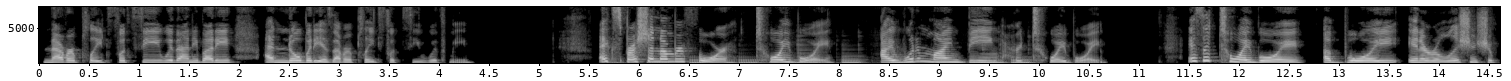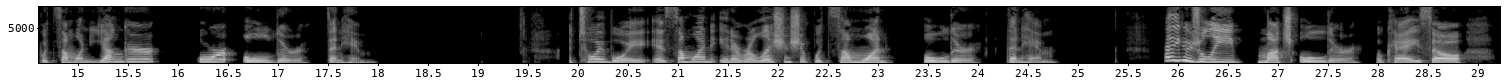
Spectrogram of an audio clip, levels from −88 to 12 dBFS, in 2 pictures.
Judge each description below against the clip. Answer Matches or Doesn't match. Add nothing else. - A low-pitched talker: Doesn't match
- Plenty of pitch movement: Matches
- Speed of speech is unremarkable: Doesn't match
